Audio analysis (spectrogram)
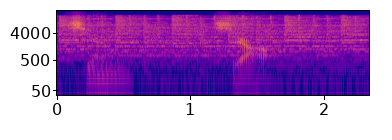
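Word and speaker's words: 仙侠: The pronunciation goes something along the lines of Xianxia.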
